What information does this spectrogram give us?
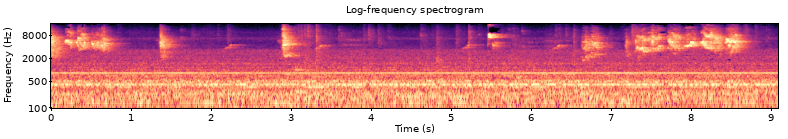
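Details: Young captive Double-collared seedeater, three months old, of the vibro song style, uttering scattered high thin chirps and short twittering bursts at irregular intervals over a steady electrical hum.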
